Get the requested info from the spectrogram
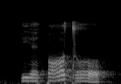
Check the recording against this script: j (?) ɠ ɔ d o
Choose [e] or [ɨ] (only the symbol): e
